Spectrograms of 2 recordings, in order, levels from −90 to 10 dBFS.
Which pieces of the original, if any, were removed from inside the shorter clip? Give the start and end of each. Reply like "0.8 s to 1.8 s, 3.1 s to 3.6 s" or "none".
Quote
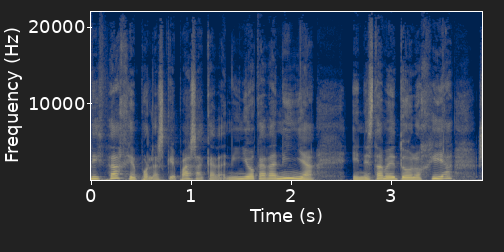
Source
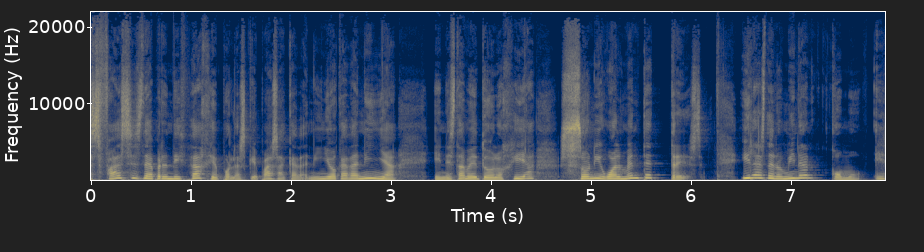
none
